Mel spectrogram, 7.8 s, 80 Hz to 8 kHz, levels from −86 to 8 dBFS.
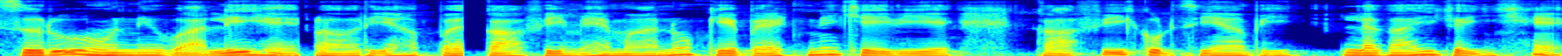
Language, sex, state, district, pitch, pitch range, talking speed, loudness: Hindi, male, Uttar Pradesh, Etah, 120 Hz, 110-135 Hz, 145 wpm, -16 LUFS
